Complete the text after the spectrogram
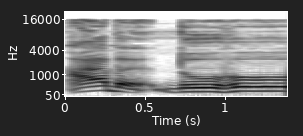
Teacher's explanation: বাটা কলকলার হরফ ধাক্কা দিয়ে পড়তে হবে, আবদুহু।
